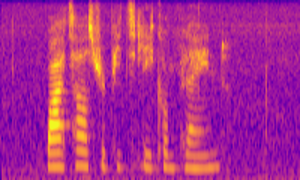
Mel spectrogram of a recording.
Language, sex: English, female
